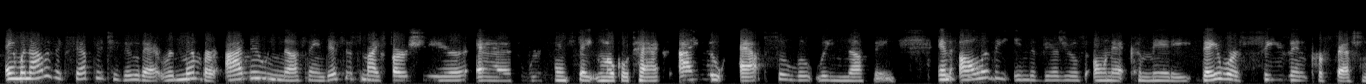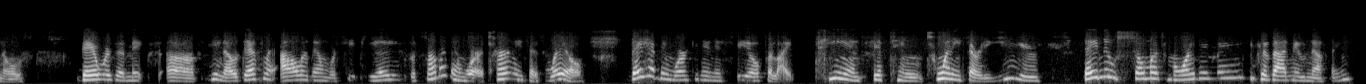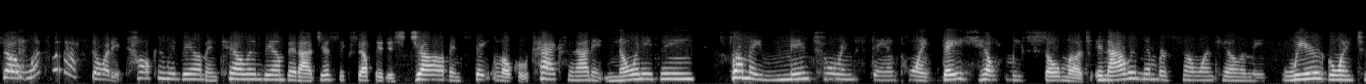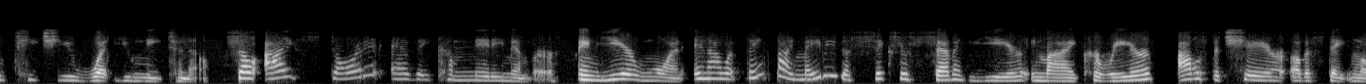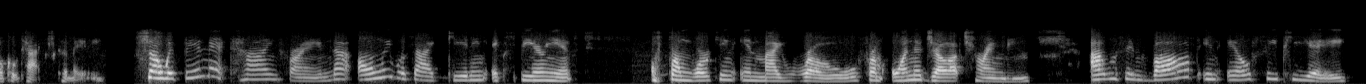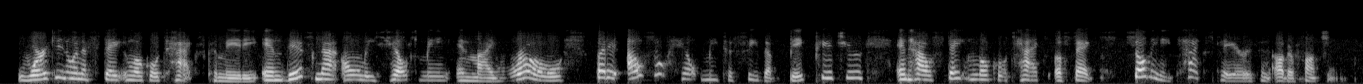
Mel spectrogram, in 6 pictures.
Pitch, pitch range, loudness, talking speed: 210 Hz, 180-250 Hz, -19 LUFS, 175 wpm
